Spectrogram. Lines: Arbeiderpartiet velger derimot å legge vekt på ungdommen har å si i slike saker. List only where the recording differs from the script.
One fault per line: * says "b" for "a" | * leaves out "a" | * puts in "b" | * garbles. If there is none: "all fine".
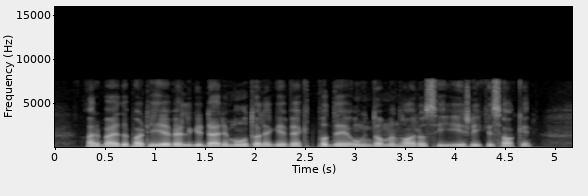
* puts in "det"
